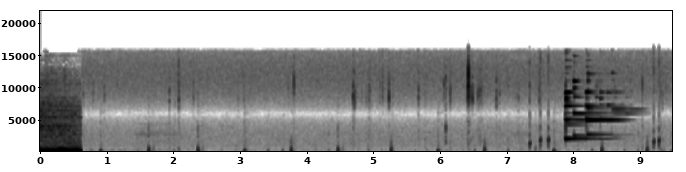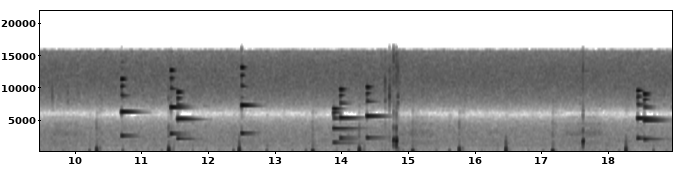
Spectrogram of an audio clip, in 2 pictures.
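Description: A pickaxe knocks and chips at stone blocks in quick, steady strikes.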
